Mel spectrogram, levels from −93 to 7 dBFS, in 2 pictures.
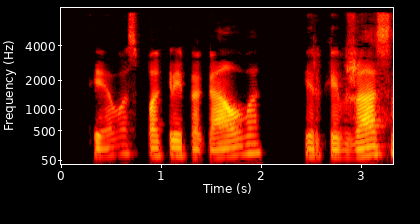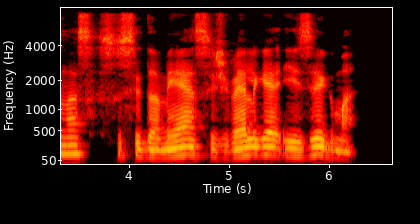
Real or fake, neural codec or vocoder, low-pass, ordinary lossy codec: real; none; 7.2 kHz; MP3, 48 kbps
